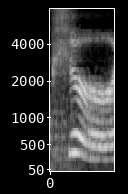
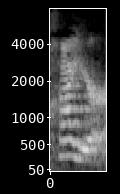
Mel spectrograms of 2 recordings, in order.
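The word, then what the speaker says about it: Pyure: One of you all let me know that this is called Pure and not Pyre. I've been saying it wrong all along, and I heard another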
